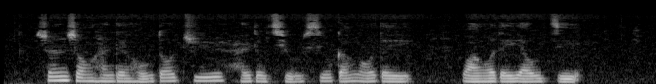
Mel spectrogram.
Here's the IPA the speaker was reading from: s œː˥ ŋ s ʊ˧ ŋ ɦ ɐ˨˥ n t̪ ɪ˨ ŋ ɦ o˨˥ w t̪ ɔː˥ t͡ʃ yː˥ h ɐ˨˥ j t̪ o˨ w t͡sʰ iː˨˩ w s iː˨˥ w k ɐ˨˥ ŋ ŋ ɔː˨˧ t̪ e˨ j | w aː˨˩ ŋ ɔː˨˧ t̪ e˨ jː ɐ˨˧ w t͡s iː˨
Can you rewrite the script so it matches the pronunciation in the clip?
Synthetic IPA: s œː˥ ŋ s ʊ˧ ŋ ɦ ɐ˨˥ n t̪ ɪ˨ ŋ ɦ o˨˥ w t̪ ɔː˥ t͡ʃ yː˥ h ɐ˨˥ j t̪ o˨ w t͡sʰ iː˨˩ w s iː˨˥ w k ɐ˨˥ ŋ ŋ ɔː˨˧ t̪ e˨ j | w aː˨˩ ŋ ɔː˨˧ t̪ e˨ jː ɐ˨˧ w t͡s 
